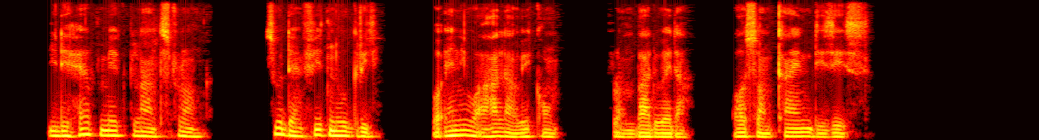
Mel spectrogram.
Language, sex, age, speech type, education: Nigerian Pidgin, male, 15-29, spontaneous, tertiary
